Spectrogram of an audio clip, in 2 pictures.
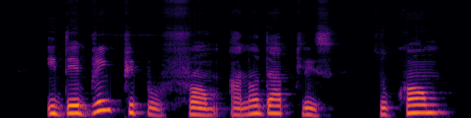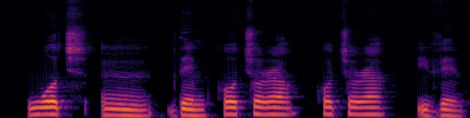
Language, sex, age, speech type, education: Nigerian Pidgin, female, 30-45, spontaneous, tertiary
